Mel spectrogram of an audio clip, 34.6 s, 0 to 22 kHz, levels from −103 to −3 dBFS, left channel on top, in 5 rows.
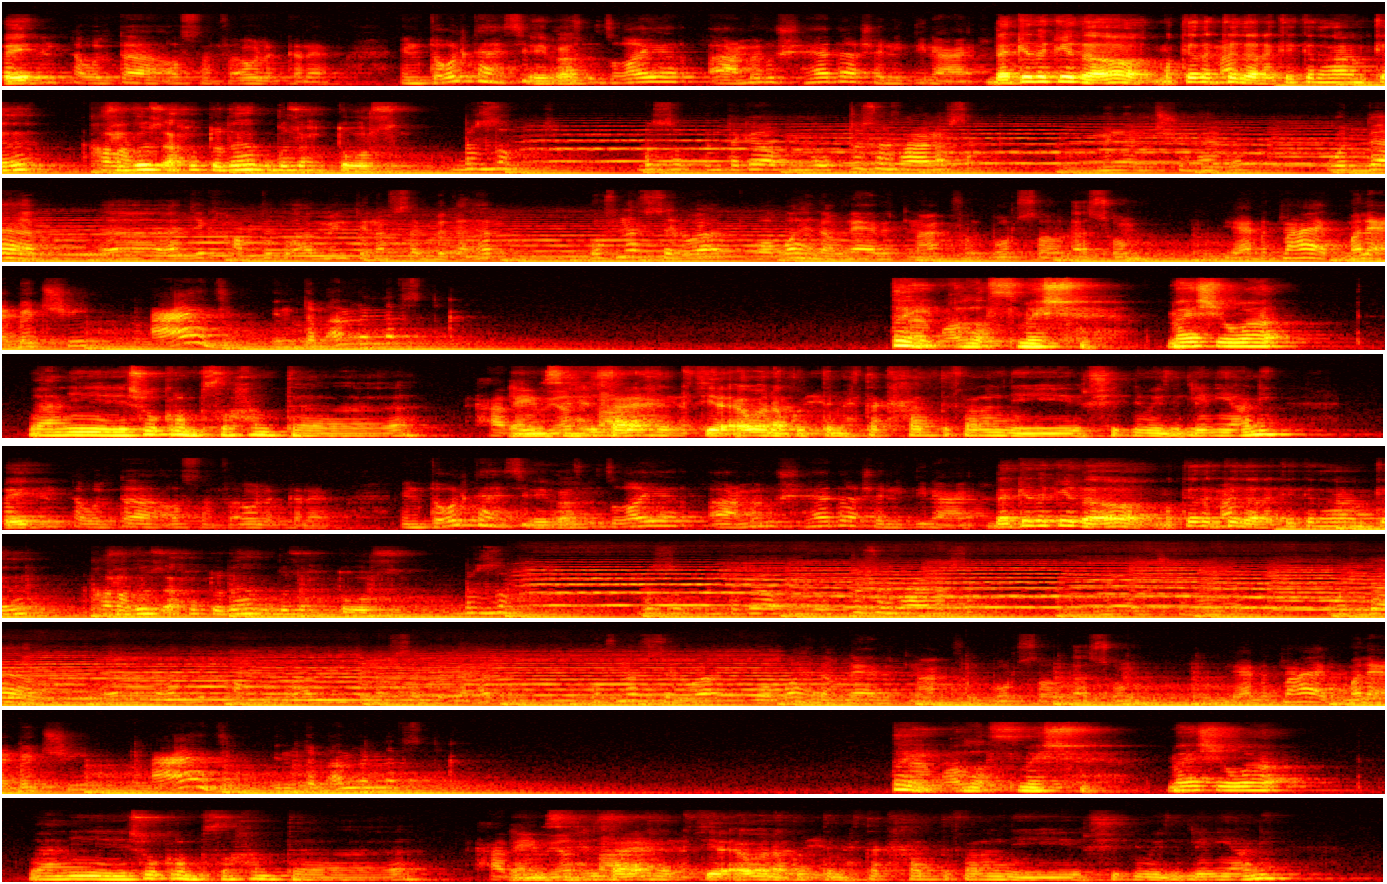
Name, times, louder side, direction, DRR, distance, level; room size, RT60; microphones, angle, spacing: voice 1, 0.0-1.7 2.0-4.9 6.0-6.2 7.4-7.6 9.2-9.6 10.1-11.8 12.4-13.2 13.5-16.4 16.8-19.6 19.9-21.2 21.5-22.8 25.3-25.7 30.0-31.1 31.5-31.8, left 3 dB, 55° left, 1.4 m, -37 dB
voice 2, 4.9-7.2 7.5-8.9 25.2-27.2 27.8-29.7 30.2-34.1, left 6 dB, 85° left, 0.5 m, -28 dB
sound 1, 6.4-24.0, right 3 dB, 55° right, 0.6 m, -38 dB
19.0 x 8.5 x 7.8 m
head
